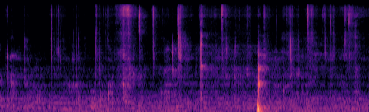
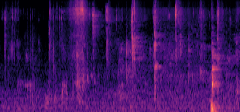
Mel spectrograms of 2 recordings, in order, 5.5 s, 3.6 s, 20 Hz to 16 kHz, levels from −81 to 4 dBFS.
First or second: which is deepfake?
first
